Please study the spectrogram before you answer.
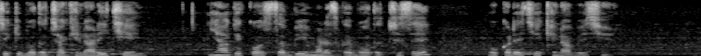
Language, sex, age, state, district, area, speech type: Maithili, female, 18-30, Bihar, Purnia, rural, spontaneous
